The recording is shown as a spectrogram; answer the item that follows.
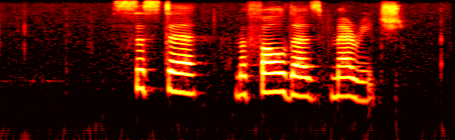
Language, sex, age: English, female, 20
